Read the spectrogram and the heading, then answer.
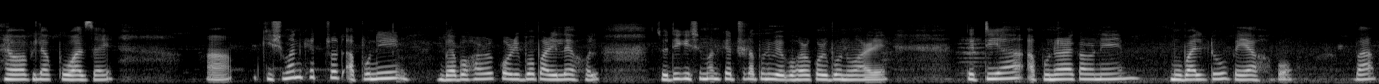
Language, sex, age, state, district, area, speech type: Assamese, female, 18-30, Assam, Udalguri, rural, spontaneous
